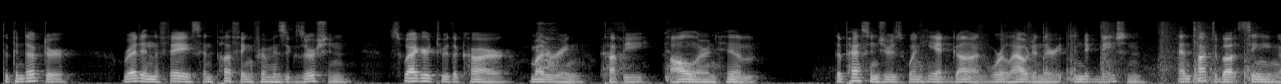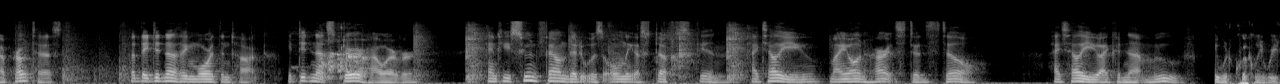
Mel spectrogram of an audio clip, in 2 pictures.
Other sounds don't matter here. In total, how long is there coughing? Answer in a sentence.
You can hear the coughing for 2 seconds altogether.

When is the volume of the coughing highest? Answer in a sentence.
The volume of the coughing peaks at 16 seconds.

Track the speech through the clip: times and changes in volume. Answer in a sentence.
The speech can be heard from 0.0 to 25.5 s, at a steady volume.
